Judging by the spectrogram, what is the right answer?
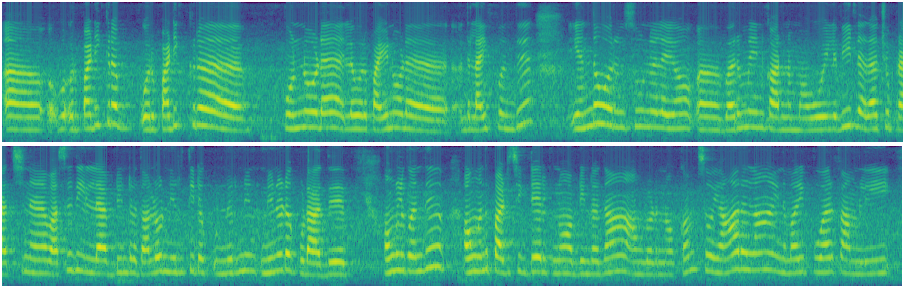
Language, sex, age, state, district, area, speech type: Tamil, female, 18-30, Tamil Nadu, Tiruvannamalai, urban, spontaneous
